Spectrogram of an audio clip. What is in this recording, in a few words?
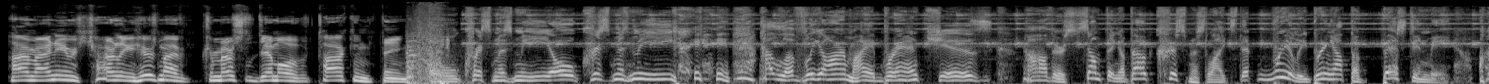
Character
